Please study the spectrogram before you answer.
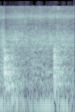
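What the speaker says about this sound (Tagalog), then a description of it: "Prito muna natin yung ating hotdog." Hotdogs fry in a pan for soup, a steady sizzle broken by two short scraping stirs.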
